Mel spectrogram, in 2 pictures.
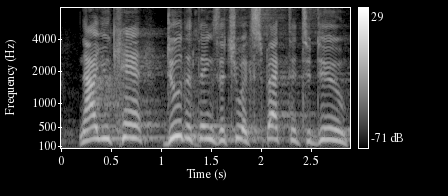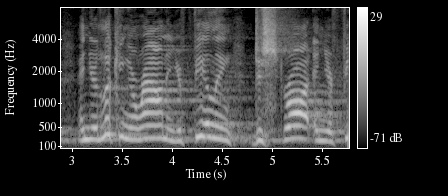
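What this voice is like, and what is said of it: Usual voice. Nothing is said of it.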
